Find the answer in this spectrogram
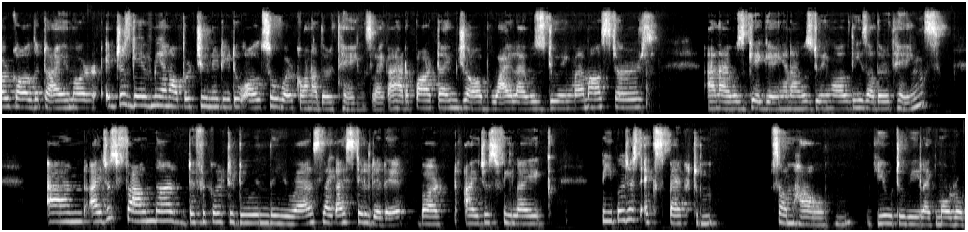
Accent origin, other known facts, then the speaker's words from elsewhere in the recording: New Delhi, Delhi, India; I'm from India.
